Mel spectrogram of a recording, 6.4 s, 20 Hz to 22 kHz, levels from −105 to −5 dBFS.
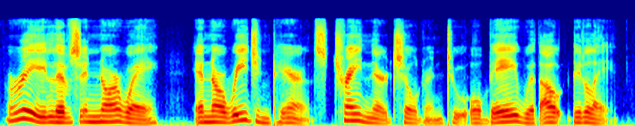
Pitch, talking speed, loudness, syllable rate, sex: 160 Hz, 130 wpm, -17 LUFS, 4.3 syllables/s, female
